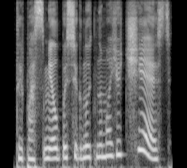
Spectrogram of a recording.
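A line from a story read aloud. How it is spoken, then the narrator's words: Exclaiming. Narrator (Russian): воскликнула Света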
